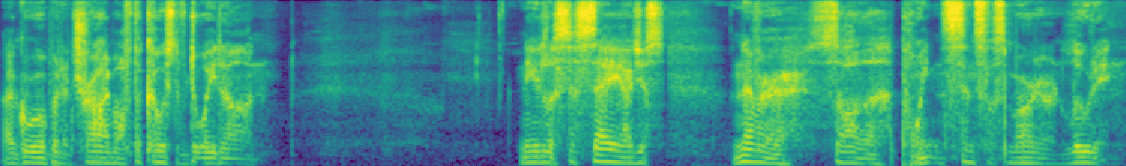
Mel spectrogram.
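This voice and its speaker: A gruff orc adventurer, acted by a man, with a low voice that is very raspy. He is an easygoing, protective outcast with a wry streak, talking straight to his companion in a fantasy ASMR roleplay. The sound is dry and close. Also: steady tone, measured pace, bright, forceful tone, dry recording, heavily acted. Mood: wry, reflective. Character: rough, kind-hearted male orc outcast, protective wandering adventurer.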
